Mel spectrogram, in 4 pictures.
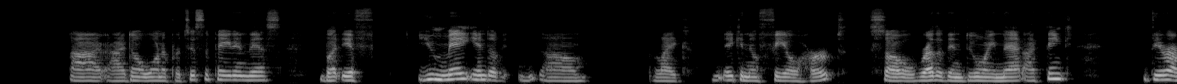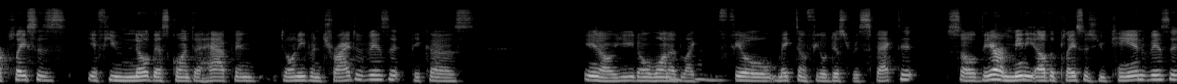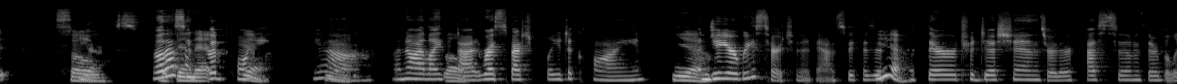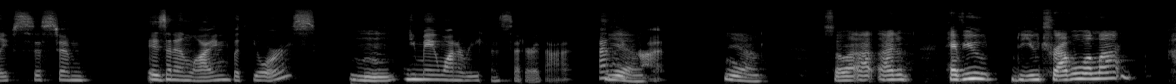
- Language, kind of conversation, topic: English, unstructured, Is it fair to expect travelers to respect local customs everywhere they go?
- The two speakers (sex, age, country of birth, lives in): female, 45-49, United States, United States; female, 45-49, United States, United States
- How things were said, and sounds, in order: tapping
